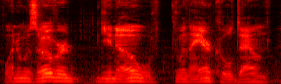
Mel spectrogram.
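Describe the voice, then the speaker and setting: A man voicing a haunted middle-aged male survivor who speaks in a halting, stammering way. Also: mid-range voice, faint music behind, pitched below the performer's own voice, natural voice. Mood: shaken.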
